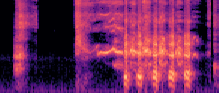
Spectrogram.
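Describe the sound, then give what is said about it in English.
A dog named Chica, called Raid Puppy, makes noise: a brief snuffly burst, a pause, then a longer run of rapid, rhythmic yelping whines with a short final snort, and no talking. “Yeah, what is the dog's name? Chica, but everybody calls her Raid Puppy.”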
